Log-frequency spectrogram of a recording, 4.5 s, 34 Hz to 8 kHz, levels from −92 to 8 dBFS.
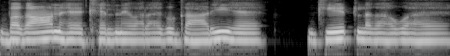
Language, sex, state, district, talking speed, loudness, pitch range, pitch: Hindi, female, Bihar, Lakhisarai, 160 wpm, -21 LUFS, 155-170 Hz, 165 Hz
